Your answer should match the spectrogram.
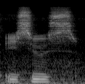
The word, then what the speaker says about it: ASUS: I thought it was Asus, but it's Asus.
